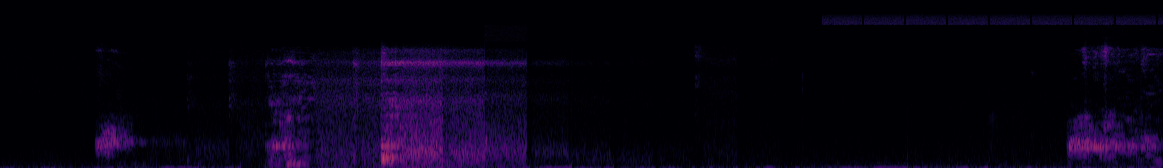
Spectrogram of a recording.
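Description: A young woman speaks quietly over an online call.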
